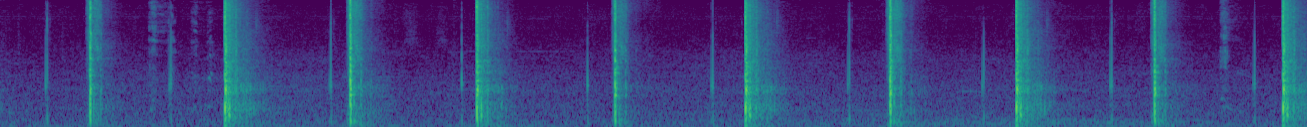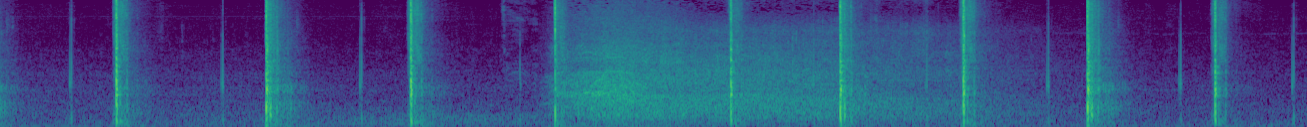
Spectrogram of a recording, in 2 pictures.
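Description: Rackets strike a tennis ball back and forth in a steady rally.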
